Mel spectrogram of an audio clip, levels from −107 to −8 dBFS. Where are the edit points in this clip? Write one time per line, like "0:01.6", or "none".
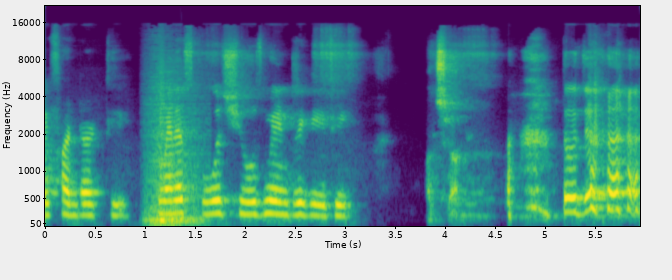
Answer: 0:01.1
